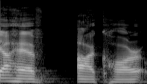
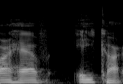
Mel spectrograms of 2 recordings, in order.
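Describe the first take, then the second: First: "a" as an open ah before "car"; article as ah. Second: Softer, "a" as ay before "car"; article as ay. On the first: Teacher offers the first correct option, a as ah. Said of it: "You can say". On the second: Teacher offers the other correct option, a as ay. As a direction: say "a" like the letter A in "a car". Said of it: "It doesn't matter". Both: Shown as a demonstration.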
